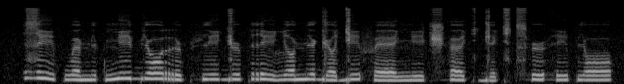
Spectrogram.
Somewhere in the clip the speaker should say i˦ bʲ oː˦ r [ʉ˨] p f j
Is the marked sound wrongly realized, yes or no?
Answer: no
